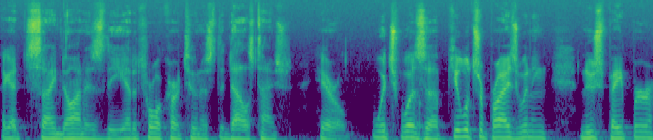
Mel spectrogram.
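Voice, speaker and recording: A man with an American accent speaks at a fairly quick pace and a medium pitch, with ordinary pitch variation. His voice is somewhat breathy, on a very clean recording with a silent background. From US Midwest, Ohio near Cleveland. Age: 60s. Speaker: pastor. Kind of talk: casual chat.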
